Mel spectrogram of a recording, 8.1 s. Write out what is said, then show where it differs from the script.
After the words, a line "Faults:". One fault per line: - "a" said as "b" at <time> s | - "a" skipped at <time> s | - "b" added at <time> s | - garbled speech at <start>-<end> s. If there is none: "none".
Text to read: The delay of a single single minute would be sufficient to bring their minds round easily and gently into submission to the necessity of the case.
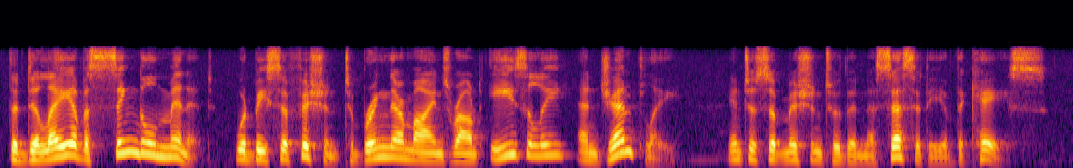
The delay of a single minute would be sufficient to bring their minds round easily and gently into submission to the necessity of the case.
Faults:
- "single" skipped at 1.2 s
